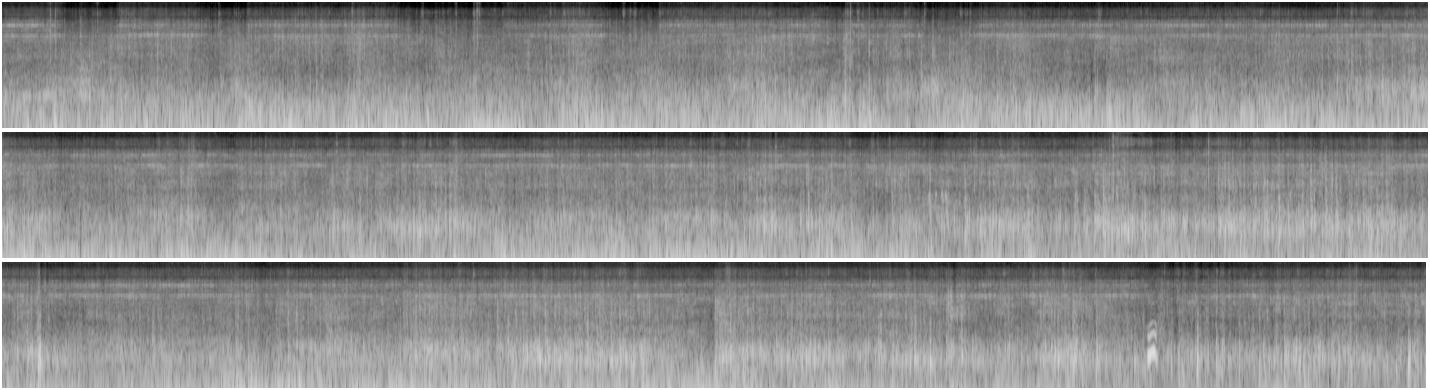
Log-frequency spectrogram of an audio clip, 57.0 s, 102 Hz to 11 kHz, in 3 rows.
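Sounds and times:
bike knocks and rattles: 0:00.0 - 0:57.0
tyres rolling on dirt and stones: 0:00.0 - 0:57.0
wind on microphone: 0:00.0 - 0:57.0.

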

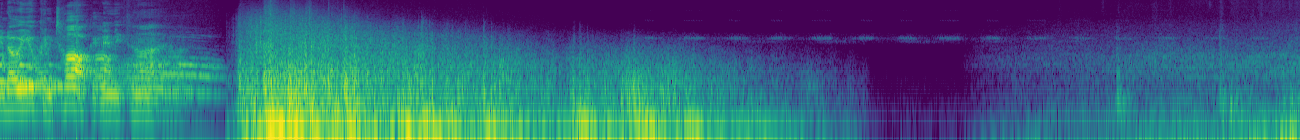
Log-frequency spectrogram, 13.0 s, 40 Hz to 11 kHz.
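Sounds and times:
deep rumbling boom: 0:02.3 - 0:08.6
cricket chirping: 0:05.7 - 0:12.4.

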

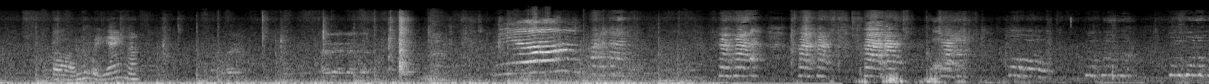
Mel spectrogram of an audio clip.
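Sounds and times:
steady low hum: 0:00.0 - 0:11.6
voices: 0:00.0 - 0:12.0
child calling out: 0:05.0 - 0:06.3.

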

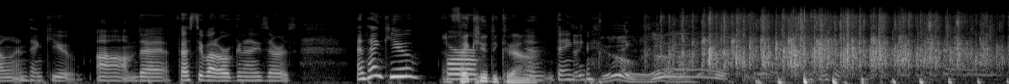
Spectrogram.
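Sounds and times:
audience applauding: 0:05.9 - 0:10.0
loud nearby claps: 0:06.0 - 0:10.0.

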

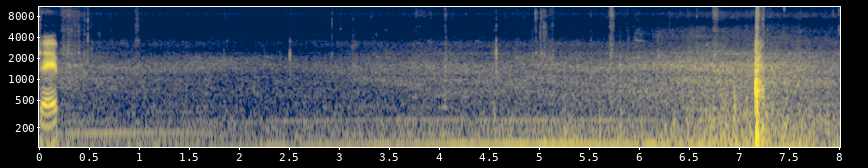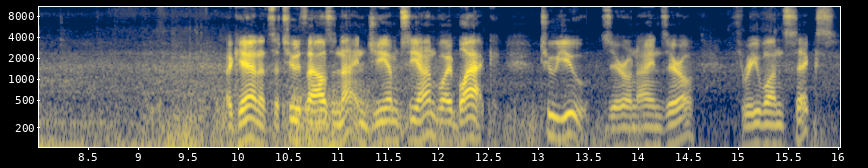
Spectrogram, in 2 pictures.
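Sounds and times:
vehicle idling hum: 0:00.0 - 0:15.2.

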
